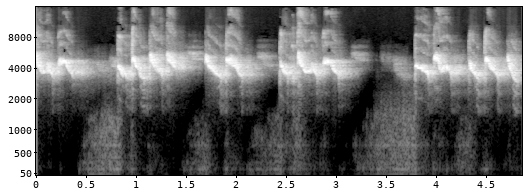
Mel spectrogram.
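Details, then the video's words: White-eye singing on 20 March 2022 in warm humid weather: four bursts of fast, high, slurred twittering, each about a second long with short pauses, and soft low rustles during the gaps. "Mata Puteh Raja Video 1 buka sing"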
